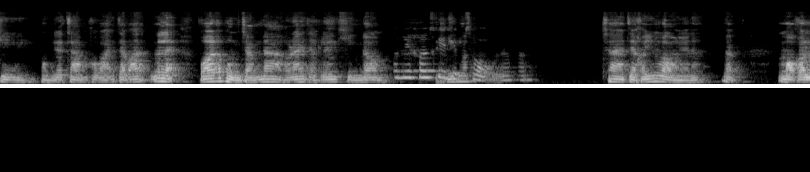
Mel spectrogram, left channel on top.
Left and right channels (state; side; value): silent; right; digital silence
